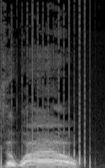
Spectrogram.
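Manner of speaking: put-on delighted, excited toddler voice. Retelling how Quimbletide points at Christmas lights, imitating Quimbletide's wow. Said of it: "pointing at the one going".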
